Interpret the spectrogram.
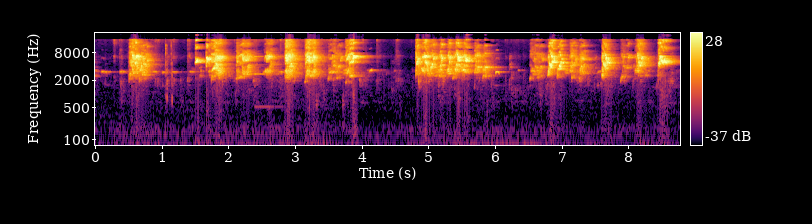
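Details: Caged lovebirds in a busy colony aviary shared with finches and quail, kept for mental training before contests: loud, harsh, buzzy chattering bursts of about a second each, separated by brief pauses, with a faint low hum beneath.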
